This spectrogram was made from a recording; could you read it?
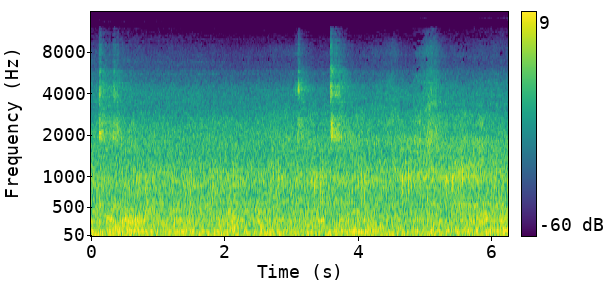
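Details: Arrma Kraton RC on its first 8S run with a capacitor pack fitted; a steady, even rush of motor and drivetrain noise with a few short hissy bursts, no knocks or grinding: normal, healthy running.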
